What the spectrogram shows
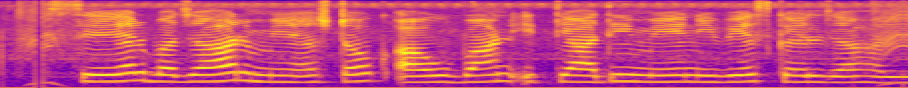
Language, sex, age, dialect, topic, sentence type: Magahi, female, 25-30, Central/Standard, banking, statement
